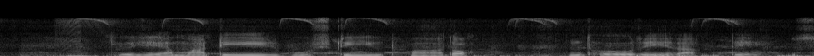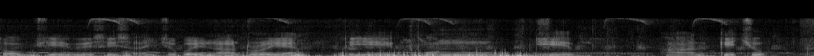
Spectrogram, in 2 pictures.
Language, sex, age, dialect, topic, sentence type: Bengali, male, 25-30, Western, agriculture, statement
